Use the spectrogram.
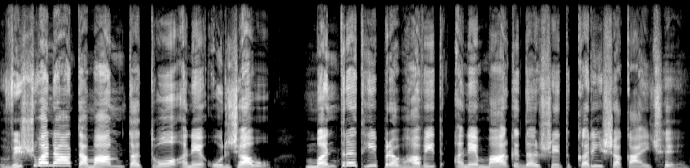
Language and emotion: Gujarati, neutral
